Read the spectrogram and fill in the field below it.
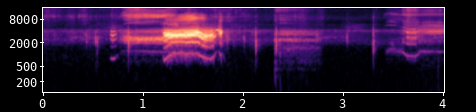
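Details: Young owl heard while swaying: a few short chirps lead into a loud, harsh, hissing screech lasting about a second. Softer rasps and a brief descending whine follow.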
